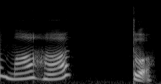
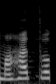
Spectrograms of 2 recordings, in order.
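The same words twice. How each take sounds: First: महत्व very slowly, "ma-haat... tva"; drawn-out, separated syllables in महत्व; sounded out. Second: Said in the usual way. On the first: Shown as a demonstration. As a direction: split महत्व with a long gap before the last part. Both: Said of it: "ऐसा".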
